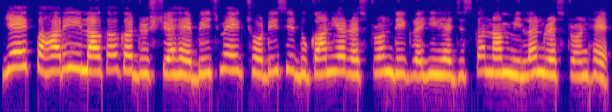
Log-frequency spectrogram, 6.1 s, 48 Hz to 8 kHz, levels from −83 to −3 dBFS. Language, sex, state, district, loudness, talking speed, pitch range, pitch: Hindi, female, Arunachal Pradesh, Lower Dibang Valley, -17 LUFS, 225 wpm, 265-310 Hz, 280 Hz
